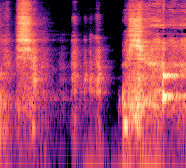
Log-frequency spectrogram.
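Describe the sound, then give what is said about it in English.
Quick panting breaths during a breathing exercise: a few uneven, breathy bursts of air, fairly loud, with a short voiced tone creeping in near the end. “One deep breath in, seven quick breaths out.”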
